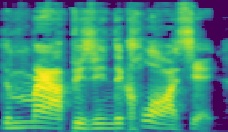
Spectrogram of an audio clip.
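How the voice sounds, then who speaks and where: A man voicing a stern, grumpy middle-aged woman teacher for a storybook, with slow, emphatic, growling delivery. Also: mid-range voice, sharp tone. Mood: curt, commanding.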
